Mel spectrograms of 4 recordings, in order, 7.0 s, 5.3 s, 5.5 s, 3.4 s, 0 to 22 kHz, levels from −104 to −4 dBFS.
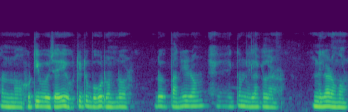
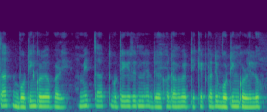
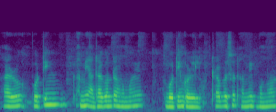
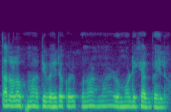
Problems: background sounds at intervals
